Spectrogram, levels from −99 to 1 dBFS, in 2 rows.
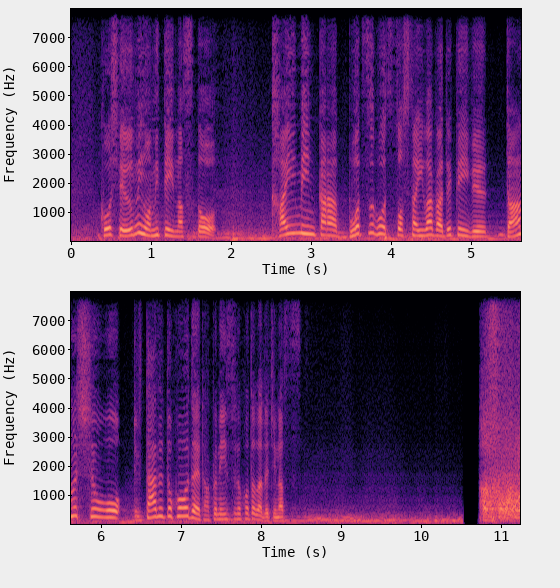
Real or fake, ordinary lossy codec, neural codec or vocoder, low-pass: fake; none; codec, 16 kHz, 0.5 kbps, FunCodec, trained on Chinese and English, 25 frames a second; none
